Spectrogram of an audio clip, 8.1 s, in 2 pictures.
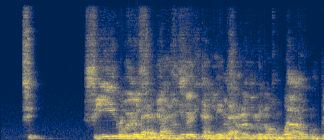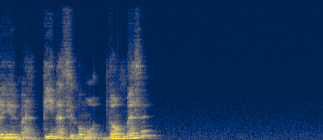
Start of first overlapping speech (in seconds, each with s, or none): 1.5 s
